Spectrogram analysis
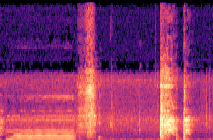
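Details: Accidental cough while practising singing a religious song: a sustained sung note breaks off into a single cough, followed by a short throat-clearing burst.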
